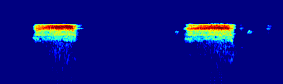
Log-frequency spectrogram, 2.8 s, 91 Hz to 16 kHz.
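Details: Two drawn-out, breathy hissing screeches from barn owl owlets sitting outside their owl box at 3 a.m. on 2 June 2023, about one and a half seconds apart, with silence around them.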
